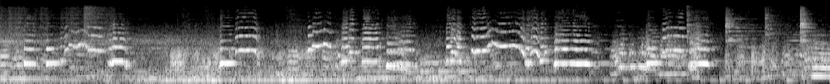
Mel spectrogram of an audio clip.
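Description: Free-jazz quartet playing live: tenor saxophone and trumpet play fast, wavering, overlapping lines over a sustained bowed double bass note and drums with cymbal strokes.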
